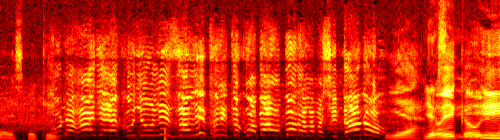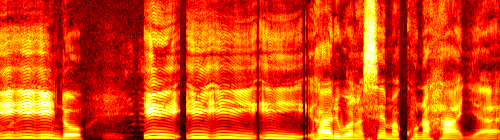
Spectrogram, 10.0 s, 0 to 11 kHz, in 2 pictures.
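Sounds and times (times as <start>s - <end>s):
tinny commentator voice: 0.0s - 8.4s.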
